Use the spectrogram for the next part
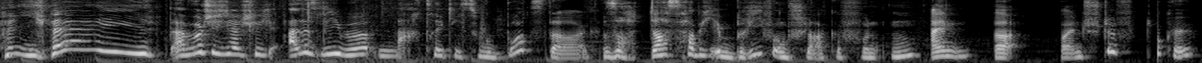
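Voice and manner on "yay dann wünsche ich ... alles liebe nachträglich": high, loud little yay; excited cheer. Real, not acted. Reading a fan's birthday note, excited cheer.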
